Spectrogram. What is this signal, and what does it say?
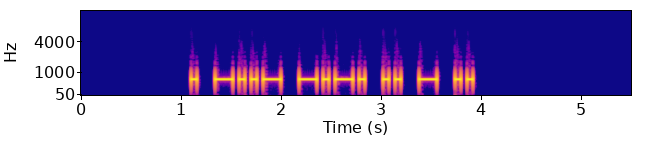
Morse code, heard as a keyed tone, about 20 wpm, 700 Hz. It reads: EXCITI
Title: Build A Word - 2 Letters At A Time - 8-Letter Words - 20wpm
